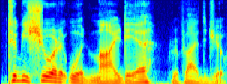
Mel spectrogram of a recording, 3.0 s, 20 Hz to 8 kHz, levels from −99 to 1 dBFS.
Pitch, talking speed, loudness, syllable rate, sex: 100 Hz, 195 wpm, -17 LUFS, 4.3 syllables/s, male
